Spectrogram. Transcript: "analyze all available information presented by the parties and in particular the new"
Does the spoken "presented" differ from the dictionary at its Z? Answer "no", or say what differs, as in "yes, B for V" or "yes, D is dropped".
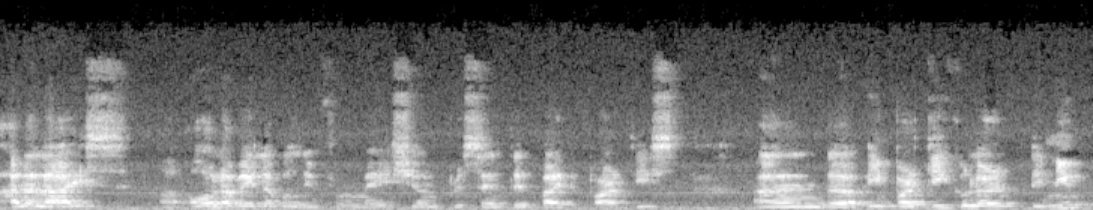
yes, S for Z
